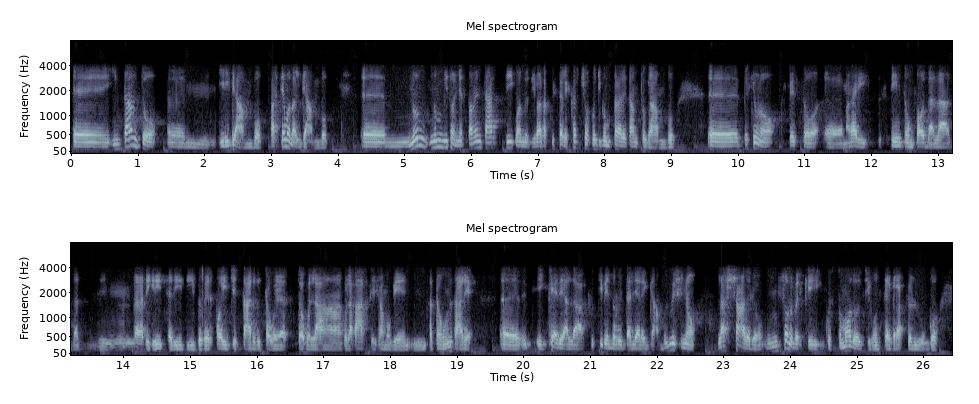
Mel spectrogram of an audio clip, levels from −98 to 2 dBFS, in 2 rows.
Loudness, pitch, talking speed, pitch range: -30 LUFS, 95 Hz, 175 wpm, 85-100 Hz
